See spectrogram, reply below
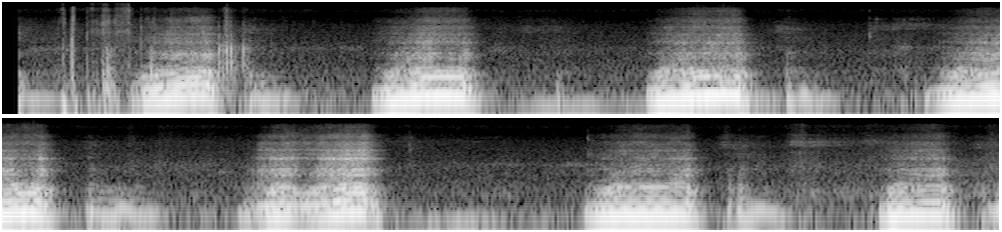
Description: This dog's chainsaw-like snore prevents anyone else from sleeping. The pooch's owner said: "Dog doesn't let anyone sleep with his snore."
